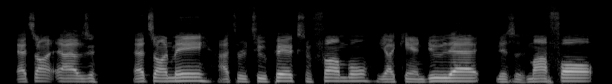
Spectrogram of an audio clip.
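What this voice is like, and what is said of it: Imitates another person's voice. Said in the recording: “I was going to do the Jacoby Brissett impersonation there ... Let's hear your impersonation.”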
